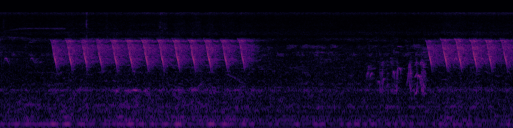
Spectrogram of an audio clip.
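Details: Streak-eared bulbul giving a rapid run of about twenty sharp, buzzy, high notes that begins half a second in and lasts two seconds. A softer, lower phrase follows, then a second fast burst from about four seconds. A low hum runs underneath throughout.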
